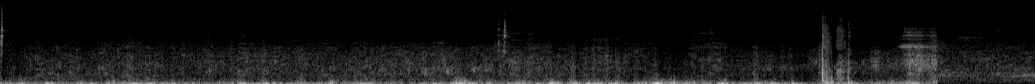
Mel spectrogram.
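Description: Wind buffeting the microphone, a gusting low rumble that cuts away suddenly near the end. A sharp knock comes shortly before the rumble stops.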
